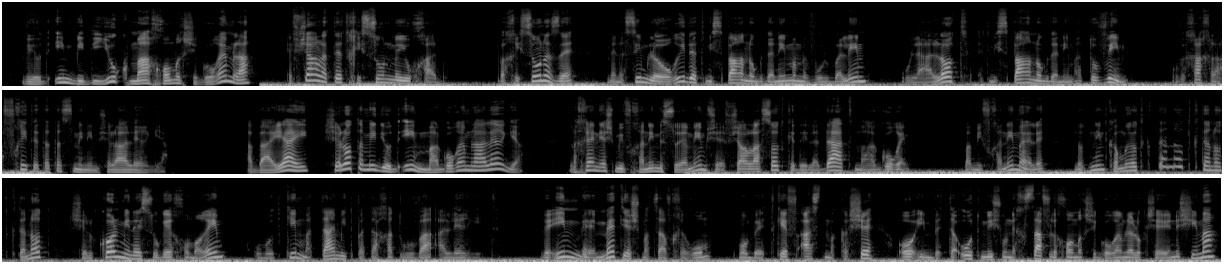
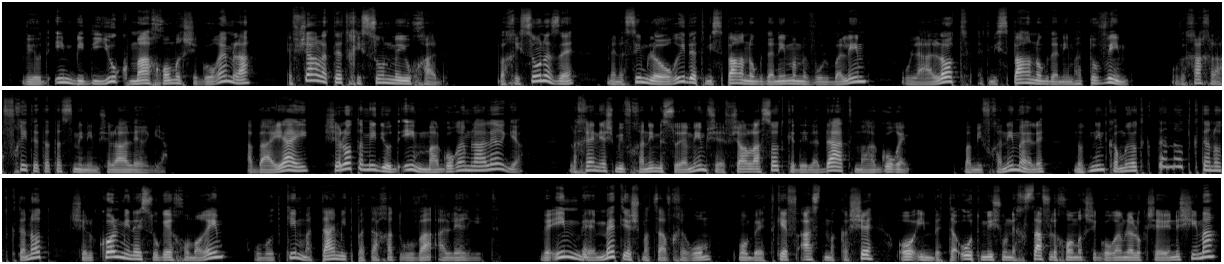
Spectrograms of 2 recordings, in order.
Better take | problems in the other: second | low rumble; faint; from 2.5 to 13 s and from 19 s on; 20 dB below the speech

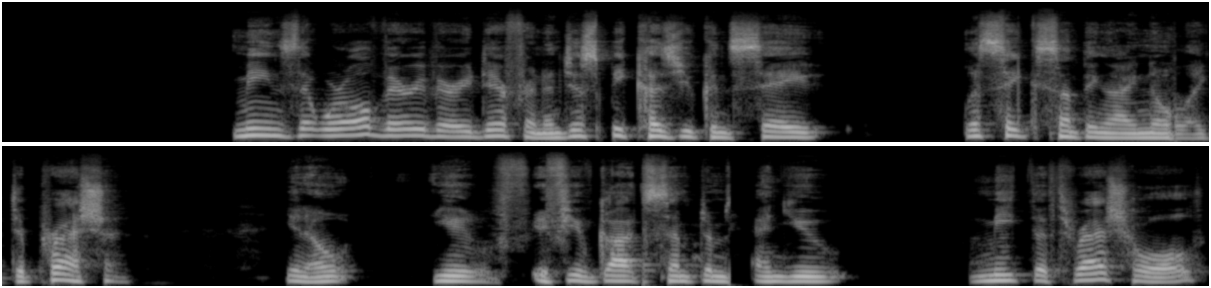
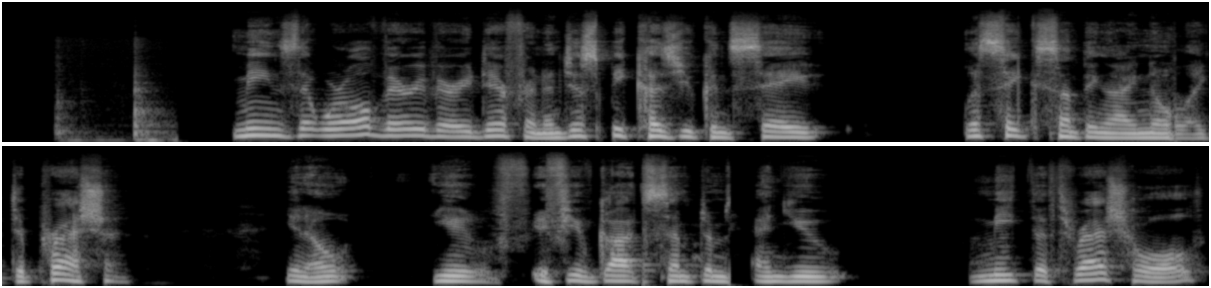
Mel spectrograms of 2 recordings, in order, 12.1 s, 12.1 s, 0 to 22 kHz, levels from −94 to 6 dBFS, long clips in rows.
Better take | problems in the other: first | footsteps; faint; at 0.5 s; peak 15 dB below the speech

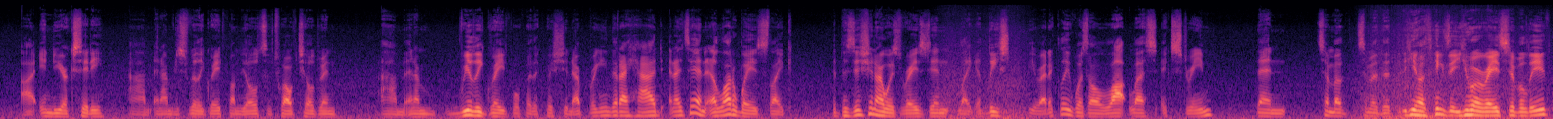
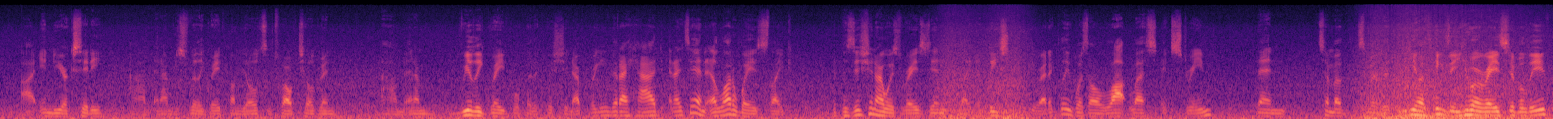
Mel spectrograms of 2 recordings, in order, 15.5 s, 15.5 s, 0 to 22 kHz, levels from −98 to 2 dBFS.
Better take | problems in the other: first | wind noise on the microphone; heavy; 10 dB below the speech; occasional gusts in the first

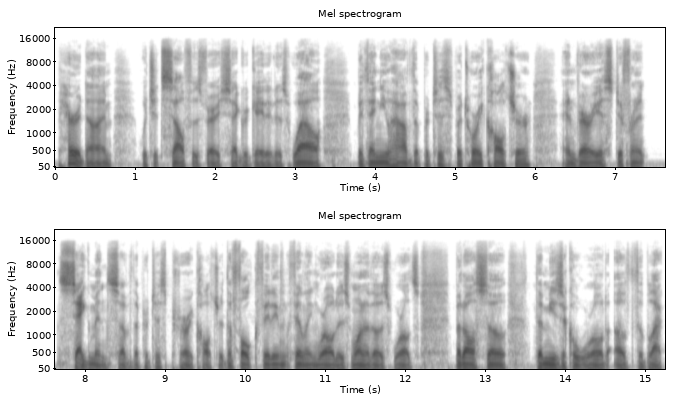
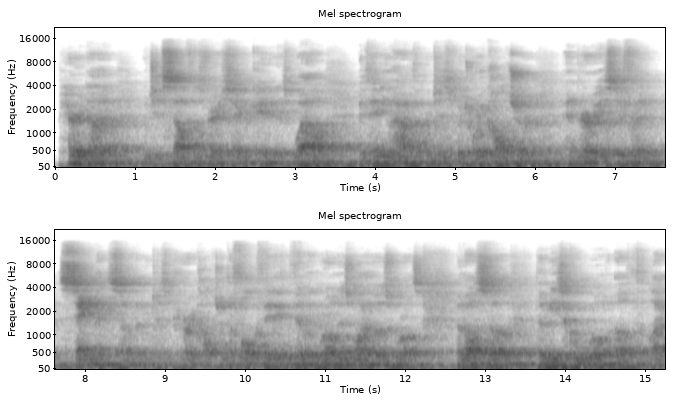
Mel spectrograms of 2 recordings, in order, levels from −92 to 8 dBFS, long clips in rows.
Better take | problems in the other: first | room echo; strong; dies away in 2 s // off-mic speech; far

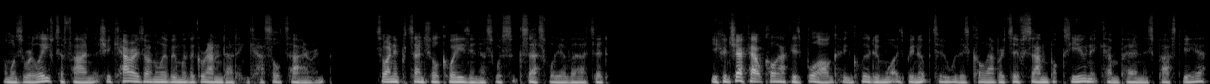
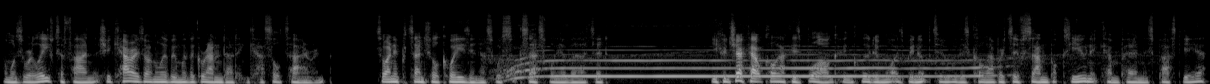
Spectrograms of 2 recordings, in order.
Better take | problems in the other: first | dog barking; loud; from 5 to 10 s; peak 1 dB above the speech

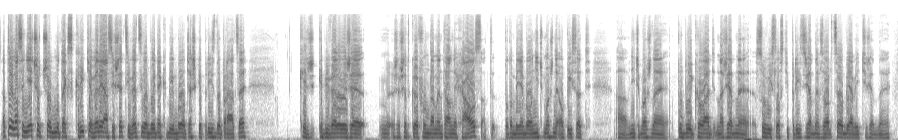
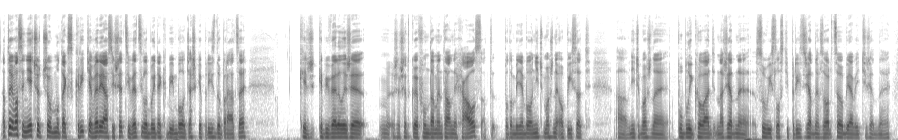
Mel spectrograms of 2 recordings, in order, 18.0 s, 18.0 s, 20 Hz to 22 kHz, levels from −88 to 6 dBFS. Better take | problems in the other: second | distortion; heavy; 15% of the sound clipped

